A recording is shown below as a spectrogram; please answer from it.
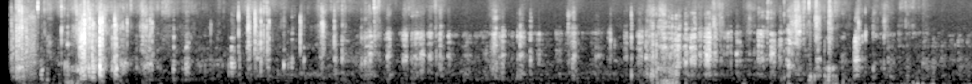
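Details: Cane Corso dog panting in rapid, breathy bursts with uneven loudness, plus some crunching and rustling sounds in a small indoor room.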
